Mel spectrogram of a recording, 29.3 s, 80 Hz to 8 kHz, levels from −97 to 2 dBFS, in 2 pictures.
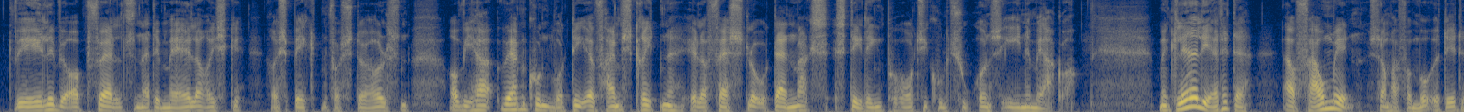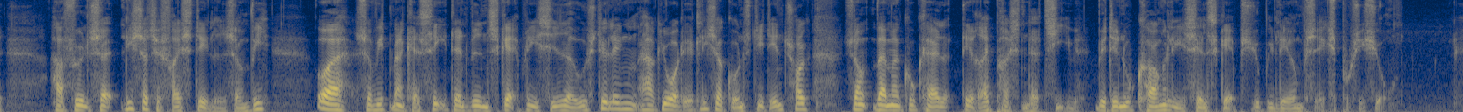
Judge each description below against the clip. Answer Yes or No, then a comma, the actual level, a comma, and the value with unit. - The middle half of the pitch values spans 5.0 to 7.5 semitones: No, average, 4.1 semitones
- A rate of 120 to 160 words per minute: Yes, average, 150 wpm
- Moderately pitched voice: No, low, 120 Hz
